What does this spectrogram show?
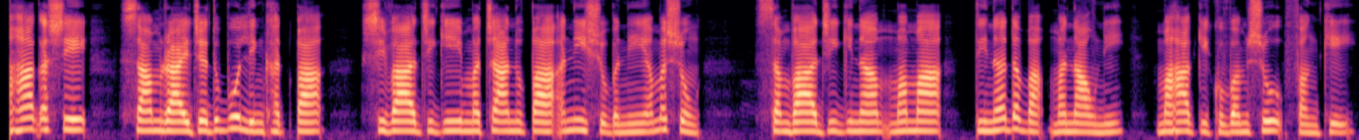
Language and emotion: Manipuri, neutral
